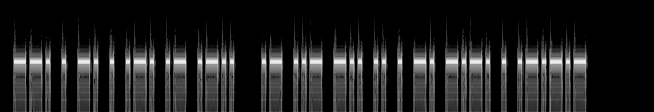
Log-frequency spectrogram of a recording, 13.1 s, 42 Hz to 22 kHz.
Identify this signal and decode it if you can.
Morse code, heard as a keyed tone, about 15 wpm, 700 Hz. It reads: GENERAL AUDIENCE.
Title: Sentences from Top 1000 Words - Review Part 5 - 15wpm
